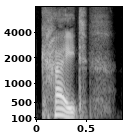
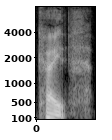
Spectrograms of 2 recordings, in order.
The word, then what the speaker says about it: Keith: Um, in 1933, when the Nazis assumed power, a man by the name of Max Kite, uh, spelled like Keith but pronounced Kite,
